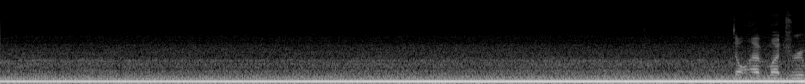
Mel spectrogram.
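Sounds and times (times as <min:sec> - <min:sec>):
car engine holding steady at 2,000 rpm with the windows up: 0:00.0 - 0:08.0
speech: 0:07.7 - 0:08.0.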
